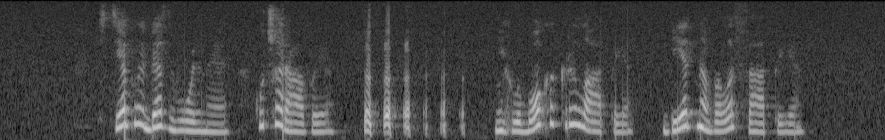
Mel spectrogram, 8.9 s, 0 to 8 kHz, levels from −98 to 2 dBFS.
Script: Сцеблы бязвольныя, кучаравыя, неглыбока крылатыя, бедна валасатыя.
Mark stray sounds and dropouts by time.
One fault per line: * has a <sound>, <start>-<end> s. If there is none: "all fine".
* has a laugh, 3.6-4.7 s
